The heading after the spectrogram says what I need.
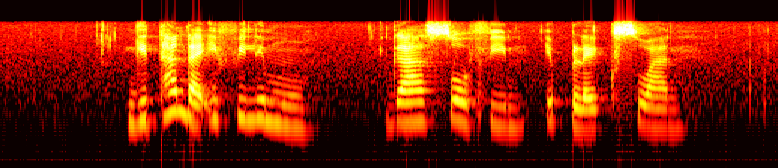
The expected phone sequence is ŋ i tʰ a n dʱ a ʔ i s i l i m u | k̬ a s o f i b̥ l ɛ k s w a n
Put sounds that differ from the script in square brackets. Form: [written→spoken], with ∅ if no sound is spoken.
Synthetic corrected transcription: ŋ i tʰ a n dʱ a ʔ i [s→f] i l i m u | k̬ a s o f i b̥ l ɛ k s w a n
